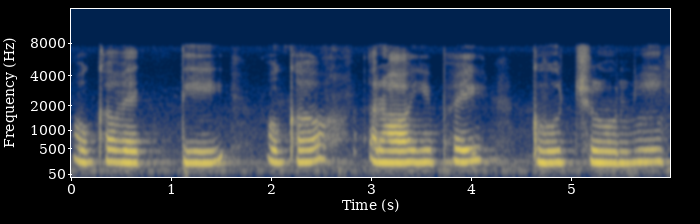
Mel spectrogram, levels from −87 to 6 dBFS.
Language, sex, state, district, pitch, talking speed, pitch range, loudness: Telugu, female, Andhra Pradesh, Sri Satya Sai, 235 Hz, 50 wpm, 230-245 Hz, -14 LUFS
